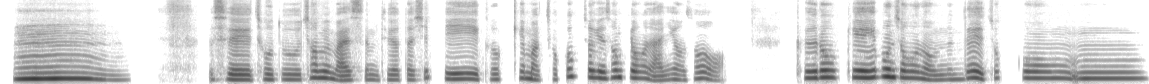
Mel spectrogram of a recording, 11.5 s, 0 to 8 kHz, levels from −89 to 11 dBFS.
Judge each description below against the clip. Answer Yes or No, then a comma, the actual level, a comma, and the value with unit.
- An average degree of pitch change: Yes, average, 4.3 semitones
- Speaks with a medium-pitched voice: No, high, 205 Hz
